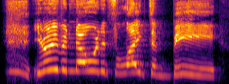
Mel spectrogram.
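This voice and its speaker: A man's voice: extremely high pitch, animated, normal speed, bright, forceful tone. An American man livestreaming an unscripted rant in a blunt, profane, exasperated and argumentative way, repeating points for emphasis. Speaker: livestream host. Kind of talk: casual unscripted livestream rant, answering chat.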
